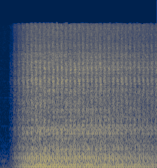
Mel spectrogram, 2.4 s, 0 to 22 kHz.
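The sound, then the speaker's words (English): After a brief moment of quiet, construction machinery in Beijing, China, being built up for the 2008 Summer Olympics, starts up with a loud, steady, rapid mechanical hammering that rattles on without pause, harsh and noisy, with no voices. “The sounds of construction echo across Beijing as China prepares to host the 2008 Summer Olympics.”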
